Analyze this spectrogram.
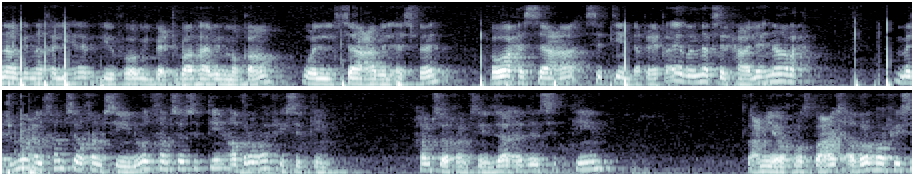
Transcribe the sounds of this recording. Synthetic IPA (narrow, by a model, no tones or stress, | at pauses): ʔanaɡɪd̪naʔxalːiːɦalifoːɡbɪʕt̪ɪbɑːɾˤɦaːbɪlmɑqɑːm | wɪlsaːʕabɪlʔa̰sfal | fawaːħɪd̪saːʕasɪt̪ːiːnd̪aqiːqɑʔɑjðˤɑnːafsɪlħaːlahnaɾˤɑħ | mad͡ʒmuːʕɪlxamsawxamsiːnwɪlxamsawsɪt̪ːiːnʔɑðˤɾɨbhafisɪt̪ːiːn | xamsawxamsiːnzaːʔɪd̪sɪt̪ːiːn | t̪ˤlaʕmɪjːawxamɨst̪ˤɑʕʃʔɑ̰ðˤɾɨbhafis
